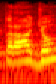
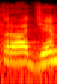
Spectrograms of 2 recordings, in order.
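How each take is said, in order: First: The second vowel is a u sound. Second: The second vowel is an i sound. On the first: It means stoning one another. The speaker calls it wrong. "आप फाश गलतियाँ कर रहे हैं" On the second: It is the plural of translation. The speaker calls it right. "तो तर्जमा इसकी जमा तराजिम है"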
